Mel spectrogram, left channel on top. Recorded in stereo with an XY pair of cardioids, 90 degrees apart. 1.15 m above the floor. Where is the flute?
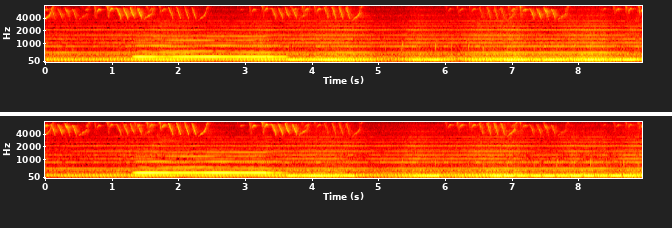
Straight ahead, 1.1 m.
